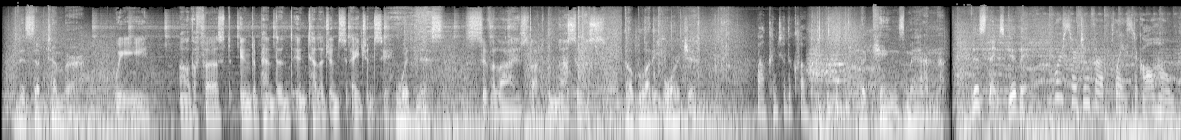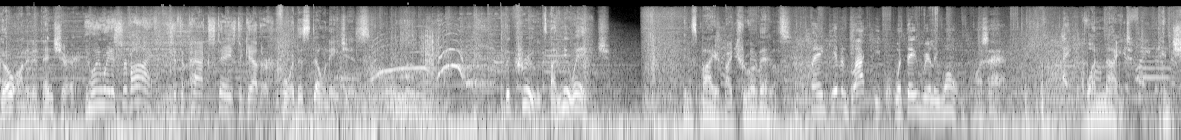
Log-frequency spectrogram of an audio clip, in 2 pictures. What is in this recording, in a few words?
trailers men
